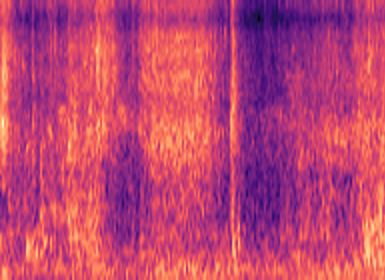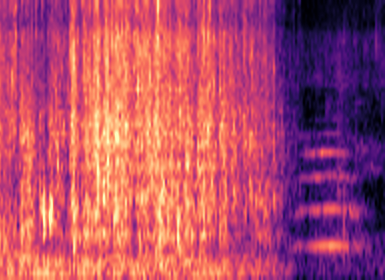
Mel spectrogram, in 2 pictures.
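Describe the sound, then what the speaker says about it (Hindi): Tap water running steadily while clothes are being washed, a continuous trickling, splashing flow that fills nearly the whole stretch before cutting off near the end. "पानी काफ़ी आ रहा है।"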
